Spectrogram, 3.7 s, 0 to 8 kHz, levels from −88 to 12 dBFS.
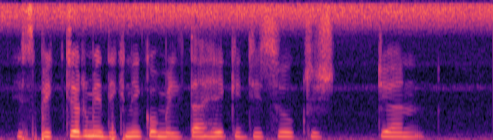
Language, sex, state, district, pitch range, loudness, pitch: Hindi, female, Odisha, Malkangiri, 235-255 Hz, -16 LUFS, 245 Hz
